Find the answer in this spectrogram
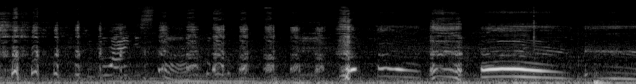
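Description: People's voices inside a moving car, laughing and making wordless vocal sounds, with a loud, drawn-out high voice for about a second near the end, over low road rumble.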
